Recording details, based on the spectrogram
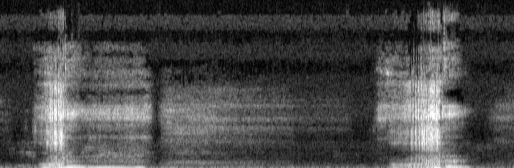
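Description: Two loud, low, rattling snores on inhaling, about four seconds apart, with quiet breathing between: ordinary snoring.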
